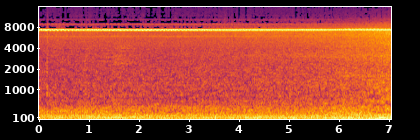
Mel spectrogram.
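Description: Steady low rumble of an engine running, with a thin, steady high-pitched whine above it.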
